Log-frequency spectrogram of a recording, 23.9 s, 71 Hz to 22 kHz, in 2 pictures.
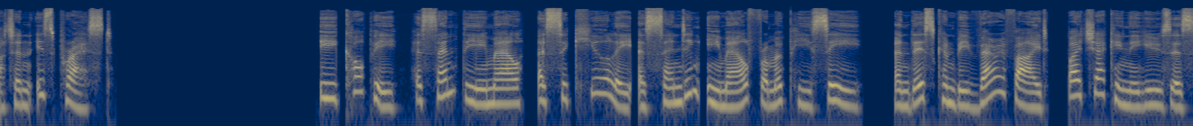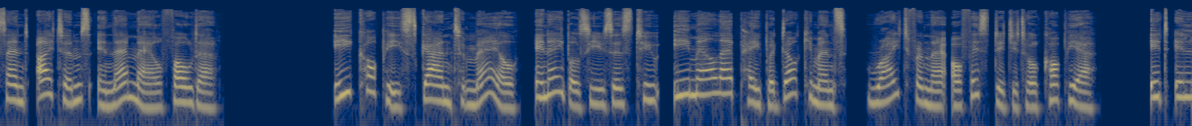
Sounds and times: Speech: 0.0s - 1.2s, 3.2s - 14.2s, 15.3s - 23.8s.

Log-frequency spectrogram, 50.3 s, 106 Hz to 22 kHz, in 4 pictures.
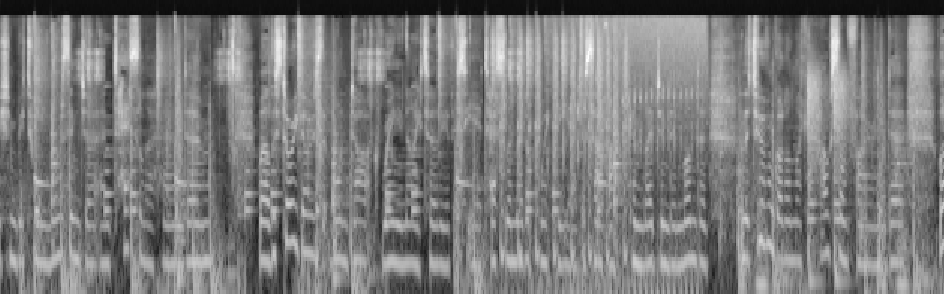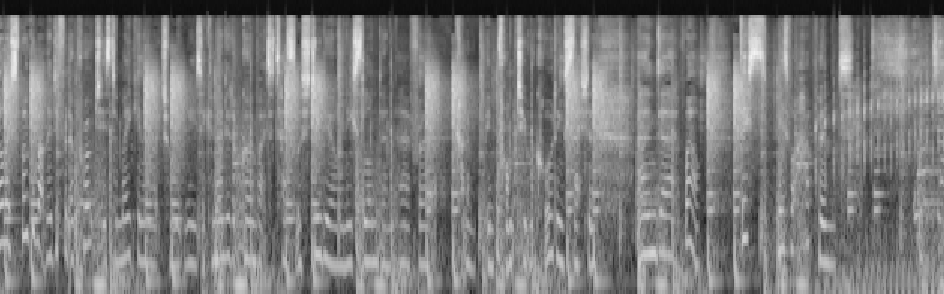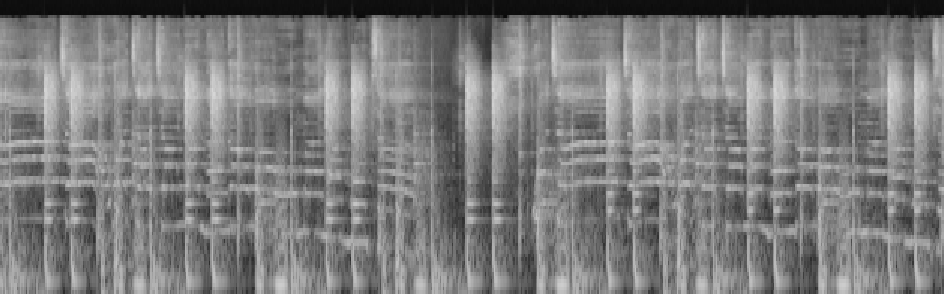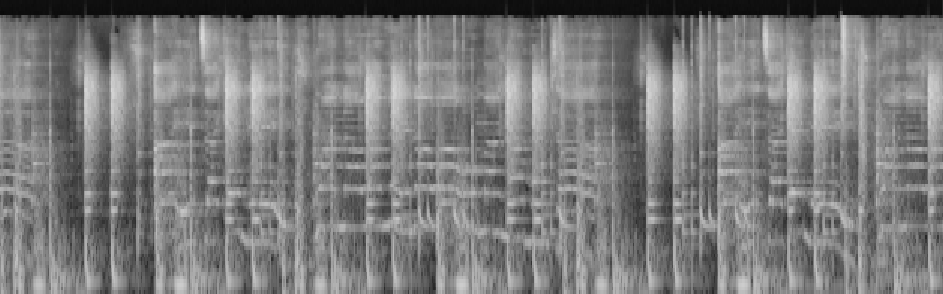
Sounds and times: Speech: 0.0s - 24.0s
Music: 0.0s - 50.3s.

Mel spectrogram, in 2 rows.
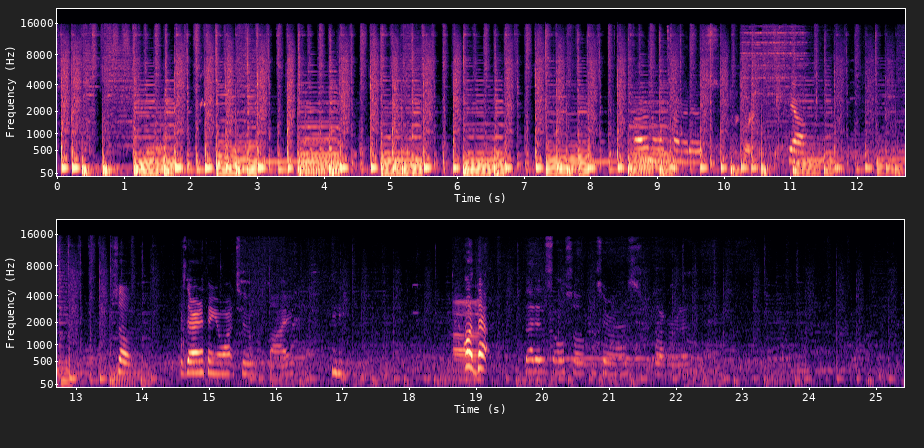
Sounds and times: Music: 0.0s - 25.4s
Conversation: 3.2s - 25.0s.

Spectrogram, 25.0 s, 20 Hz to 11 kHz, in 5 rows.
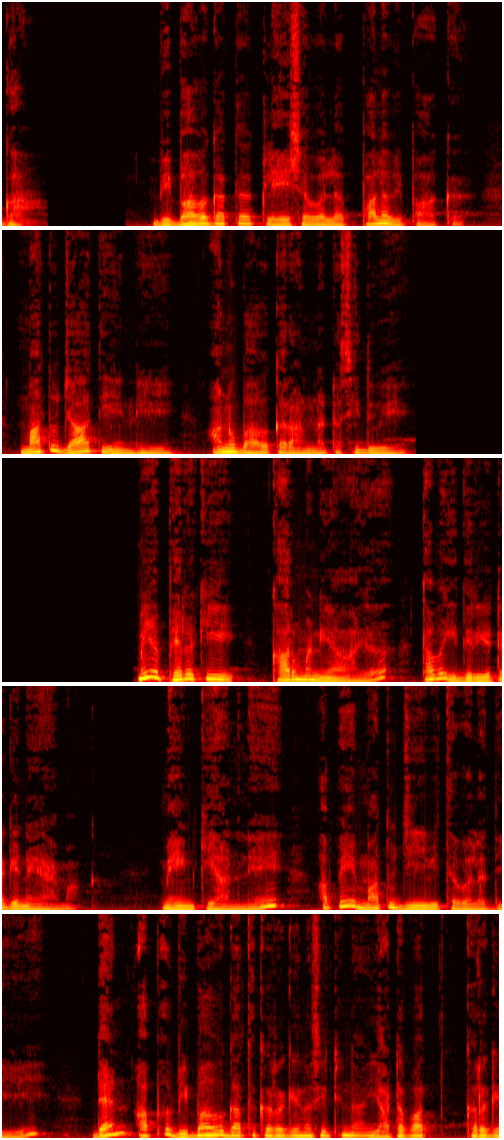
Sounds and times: Speech: 0.0s - 0.5s, 1.5s - 9.2s, 11.4s - 16.0s, 16.6s - 24.9s.

